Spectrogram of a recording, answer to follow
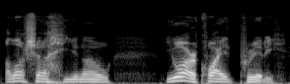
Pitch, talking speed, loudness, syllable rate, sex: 115 Hz, 145 wpm, -15 LUFS, 5.9 syllables/s, male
